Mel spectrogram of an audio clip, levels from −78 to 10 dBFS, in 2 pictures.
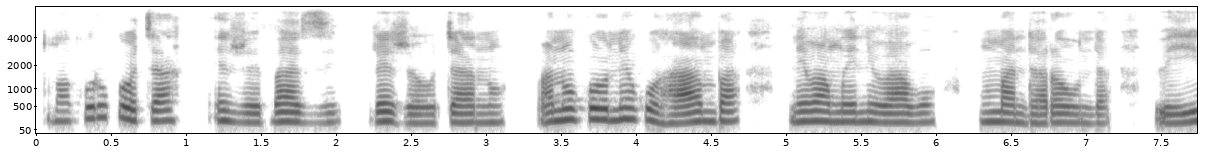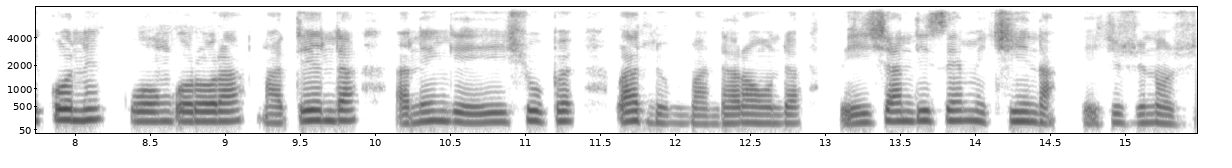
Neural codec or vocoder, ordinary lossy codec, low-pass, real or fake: vocoder, 22.05 kHz, 80 mel bands, Vocos; Opus, 24 kbps; 7.2 kHz; fake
